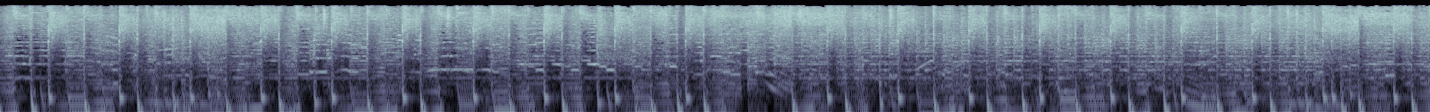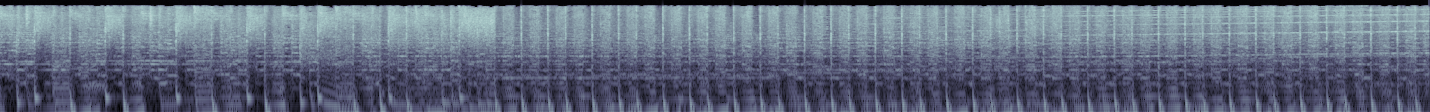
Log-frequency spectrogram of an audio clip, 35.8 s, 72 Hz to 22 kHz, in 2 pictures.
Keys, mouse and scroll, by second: 13.3-14.2 scroll up 11, 14.2-14.6 scroll up 6, 14.9-15.8 scroll down 4, 17.9-18.8 z, 26.0-27.4 z, 33.0-33.5 scroll up 1, 34.9 ctrl+s.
